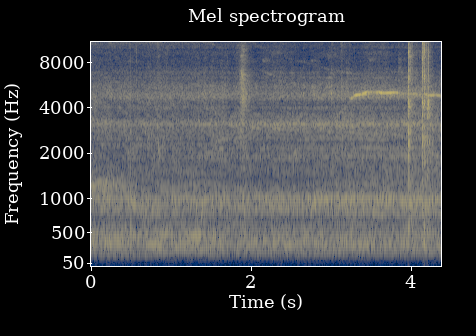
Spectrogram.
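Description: Steady vehicle travel noise, an even rumble and hiss with no deep bass, as if played back through a small speaker. A thin high whine joins it near the end.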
